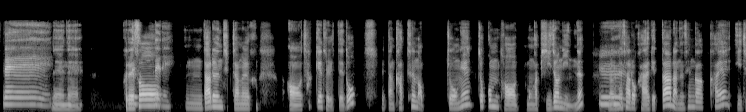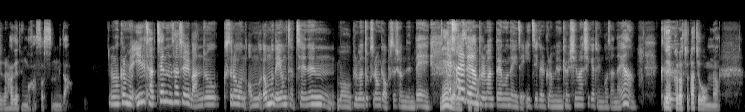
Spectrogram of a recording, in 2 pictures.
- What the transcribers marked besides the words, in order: other background noise
- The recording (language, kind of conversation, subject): Korean, podcast, 직업을 바꾸게 된 계기가 무엇이었나요?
